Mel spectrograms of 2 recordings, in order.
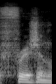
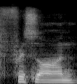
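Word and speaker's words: frisson: we calling it the Frisian lab I know it's pronounced frizz on but I don't like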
